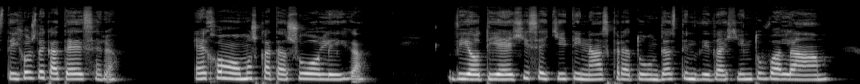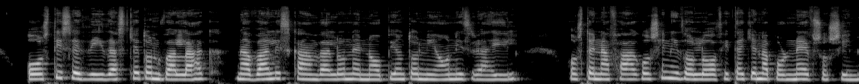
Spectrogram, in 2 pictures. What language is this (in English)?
Greek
